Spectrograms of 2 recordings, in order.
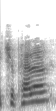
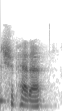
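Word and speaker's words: Chiappetta: I publish under the name Ann Chepeta. And my last name is spelled C-H-I-A-P-P-E-T-T-A. I like to say include my name by spelling it with two P's and two T's.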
